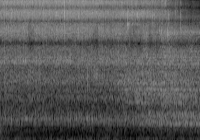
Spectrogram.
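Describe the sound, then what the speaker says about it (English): Coconut milk hitting curry paste in a hot pan for a spicy noodle soup, a steady close sizzle with constant frying hiss and no voices. "I'm going to add some coconut milk."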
